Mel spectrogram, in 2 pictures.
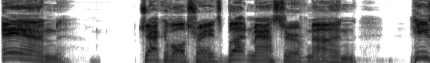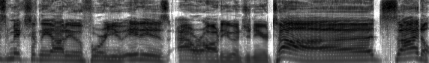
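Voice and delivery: game show host announcer voice, drawn-out Todd. Podcast host introducing the audio engineer to listeners, in a game show host voice. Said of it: "I like your game show voice".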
